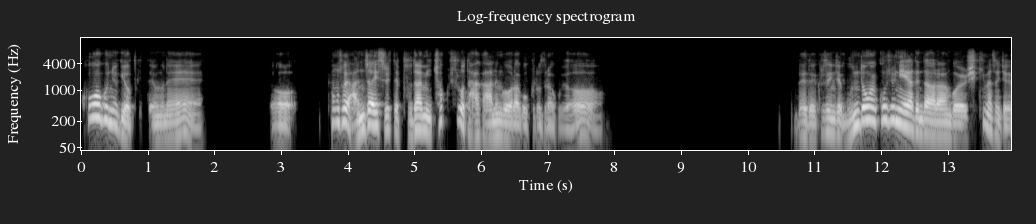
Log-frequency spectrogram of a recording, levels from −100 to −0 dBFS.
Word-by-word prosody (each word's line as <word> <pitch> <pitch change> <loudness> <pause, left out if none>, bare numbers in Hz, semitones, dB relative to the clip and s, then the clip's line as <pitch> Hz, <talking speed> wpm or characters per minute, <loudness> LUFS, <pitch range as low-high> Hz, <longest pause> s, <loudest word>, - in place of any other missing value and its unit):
코어 240 +2 +5
근육이 185 -8 -1
없기 - - -2
때문에 90 -2 -5 1.0
어 80 0 -2 0.6
평소에 190 0 +2
앉아 165 +7 +5
있을 160 -5 -1
때 120 - -5
부담이 125 +4 0
척추로 205 0 -3
다 100 - -4
가는 90 +2 -2
거라고 90 -2 0
그러더라고요. 70 -3 -7 2.9
네네. 95 -3 -5
그래서 115 +6 -9
인제 110 -1 -2
"운동을 195 - +4
꾸준히 210 -4 +2
해야 150 -3 +6
된다."라는 100 -5 +2
걸 90 -1 +1
시키면서 130 - -5
인제 75 -5 -5
110 Hz, 270 characters per minute, -23 LUFS, -, 2.9 s, 해야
